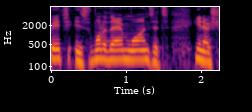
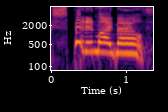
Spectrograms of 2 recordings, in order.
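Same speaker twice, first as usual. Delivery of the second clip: mock yelling, higher pitch; 8 semitones higher than usual. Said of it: "she's like".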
